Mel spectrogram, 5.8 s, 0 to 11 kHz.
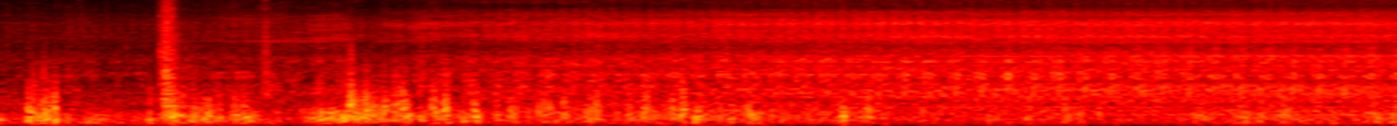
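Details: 1992 Opel Astra F, C18NZ engine, 265,000 km, automatic gearbox, cold start before hydraulic lifter replacement: fast, dry ticking from the top end at idle, hydraulic lifters knocking.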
